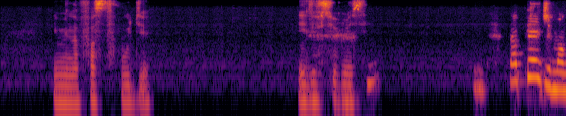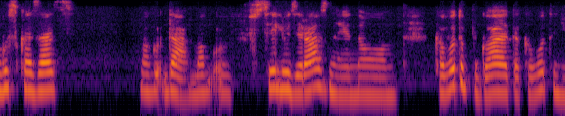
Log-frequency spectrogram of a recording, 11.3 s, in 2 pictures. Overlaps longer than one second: none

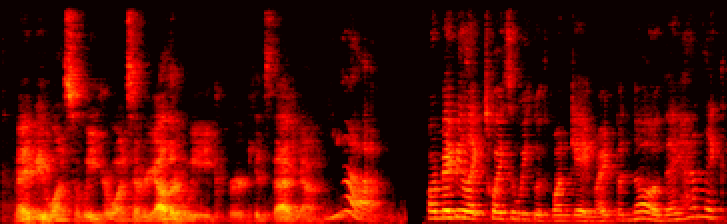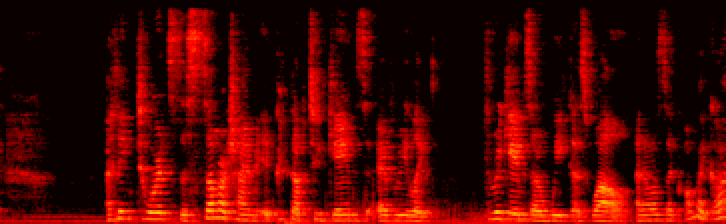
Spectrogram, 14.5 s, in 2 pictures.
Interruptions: none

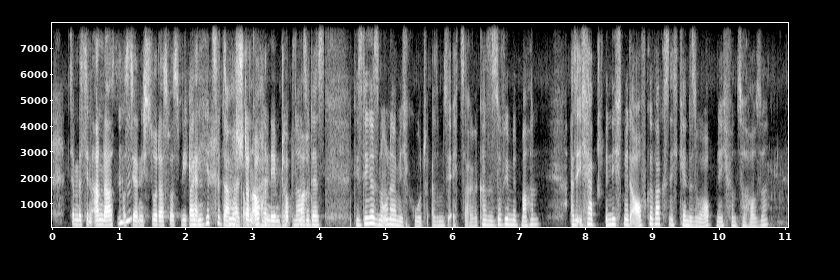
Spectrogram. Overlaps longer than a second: present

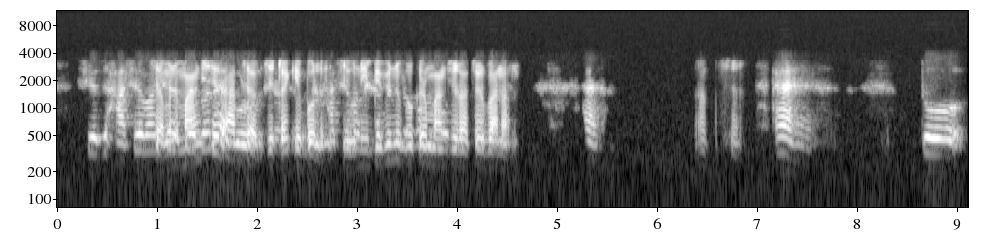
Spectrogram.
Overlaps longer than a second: present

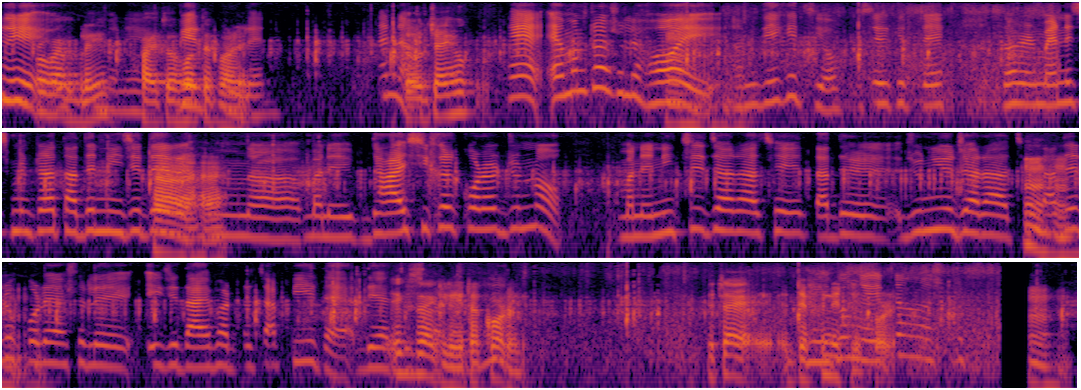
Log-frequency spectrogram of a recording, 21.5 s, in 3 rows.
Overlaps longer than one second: present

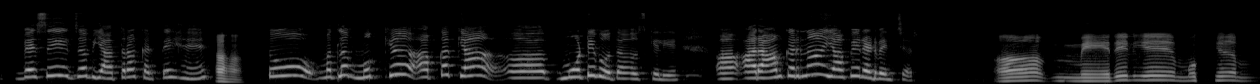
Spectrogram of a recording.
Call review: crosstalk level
none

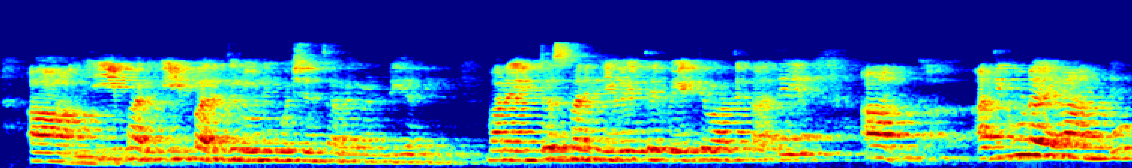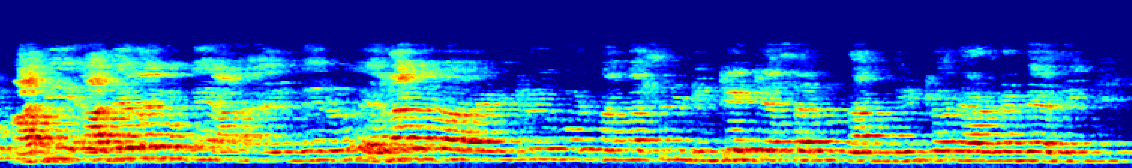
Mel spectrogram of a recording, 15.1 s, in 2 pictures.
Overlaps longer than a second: none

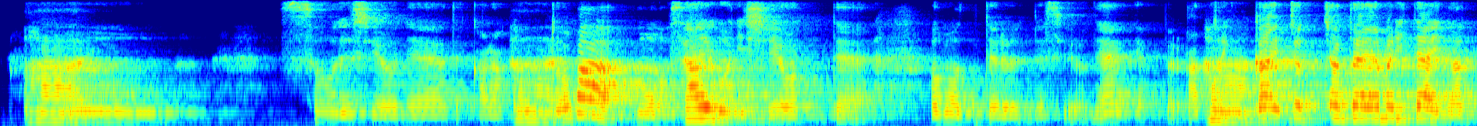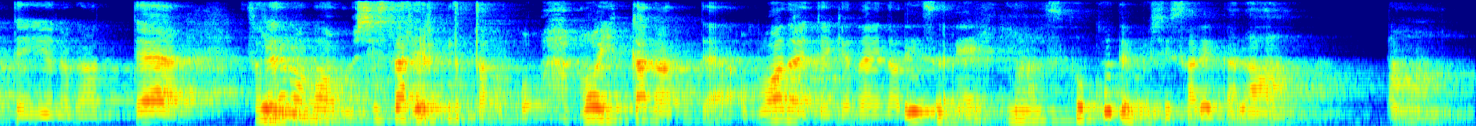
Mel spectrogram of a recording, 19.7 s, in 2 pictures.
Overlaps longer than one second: none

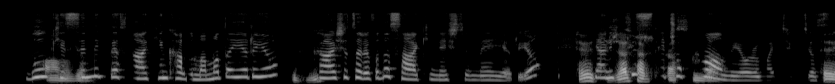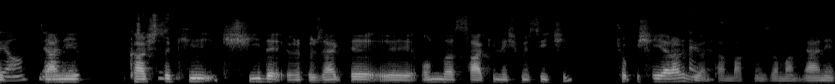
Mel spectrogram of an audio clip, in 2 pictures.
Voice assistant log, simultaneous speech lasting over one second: present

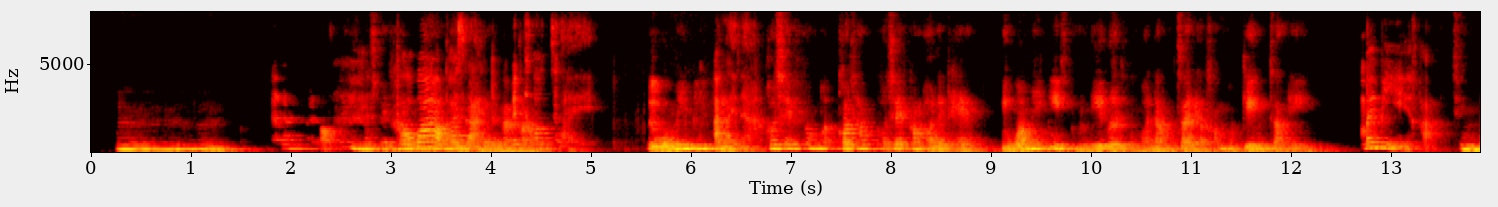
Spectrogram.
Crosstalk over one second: present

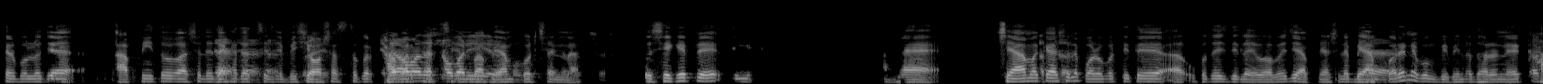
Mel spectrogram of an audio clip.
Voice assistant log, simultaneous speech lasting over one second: present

